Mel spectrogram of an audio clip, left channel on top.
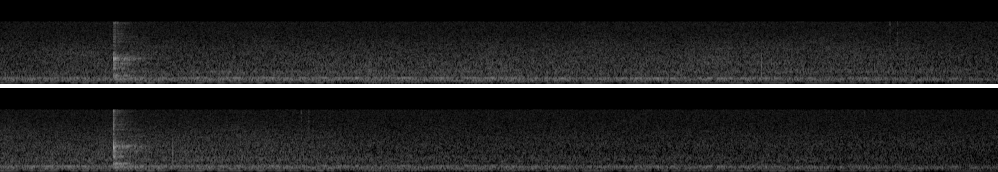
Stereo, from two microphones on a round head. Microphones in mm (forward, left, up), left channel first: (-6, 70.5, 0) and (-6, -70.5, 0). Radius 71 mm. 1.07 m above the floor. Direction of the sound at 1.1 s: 65° right (ahead or behind).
